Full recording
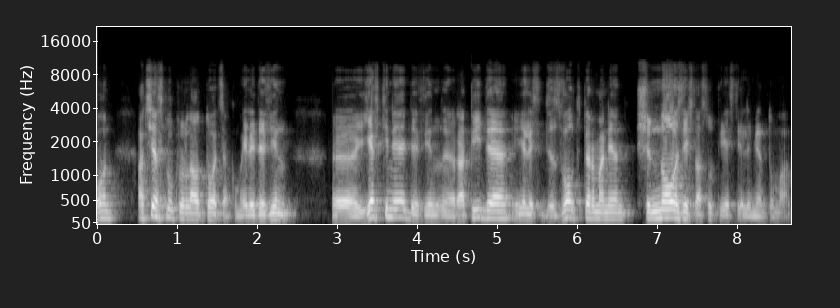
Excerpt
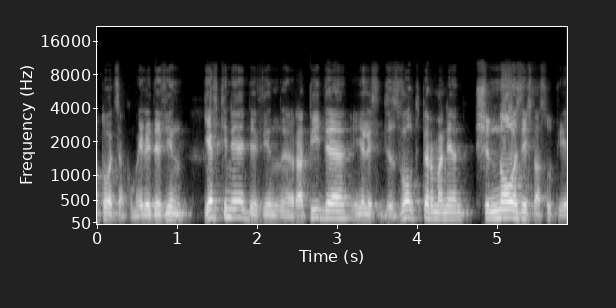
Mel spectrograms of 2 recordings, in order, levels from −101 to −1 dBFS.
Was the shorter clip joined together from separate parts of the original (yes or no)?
yes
